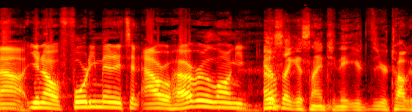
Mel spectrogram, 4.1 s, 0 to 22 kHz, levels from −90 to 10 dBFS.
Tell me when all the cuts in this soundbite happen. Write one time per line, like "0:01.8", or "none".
0:02.6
